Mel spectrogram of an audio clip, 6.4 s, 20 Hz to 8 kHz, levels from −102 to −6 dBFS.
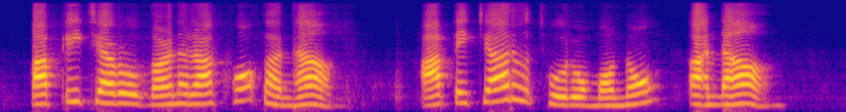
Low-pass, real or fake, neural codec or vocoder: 7.2 kHz; fake; codec, 16 kHz, 0.7 kbps, FocalCodec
